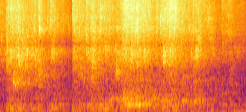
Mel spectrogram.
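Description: Water pours and splashes, rinsing soap suds away in a steady gushing stream. There is a brief break in the flow near the start.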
